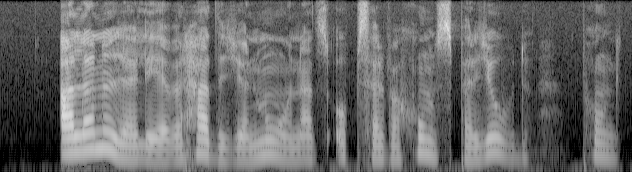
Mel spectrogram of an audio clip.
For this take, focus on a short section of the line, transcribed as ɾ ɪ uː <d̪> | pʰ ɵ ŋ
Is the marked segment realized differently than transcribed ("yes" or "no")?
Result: no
